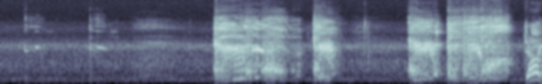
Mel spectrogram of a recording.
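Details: Cough.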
